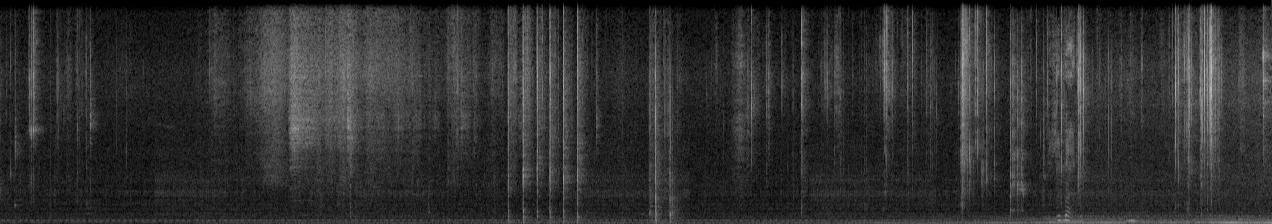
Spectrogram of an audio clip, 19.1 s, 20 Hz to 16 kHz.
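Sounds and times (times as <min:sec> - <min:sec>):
low steady hum: 0:08.7 - 0:19.0.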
